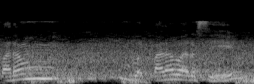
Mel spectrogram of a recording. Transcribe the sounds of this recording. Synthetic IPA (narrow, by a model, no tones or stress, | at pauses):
pɐɾɐm | ʋɐpɐɾɐʋɐɾɐseː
